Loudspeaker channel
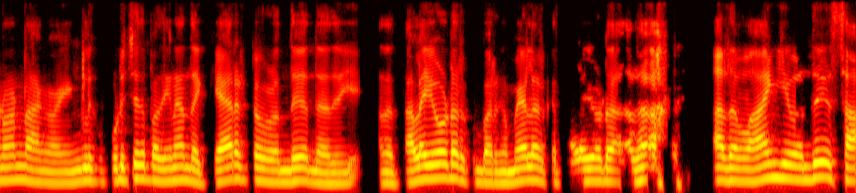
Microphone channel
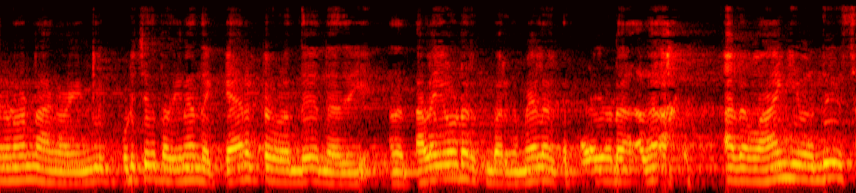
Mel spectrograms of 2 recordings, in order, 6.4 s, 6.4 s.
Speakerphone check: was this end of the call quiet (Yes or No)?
Yes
